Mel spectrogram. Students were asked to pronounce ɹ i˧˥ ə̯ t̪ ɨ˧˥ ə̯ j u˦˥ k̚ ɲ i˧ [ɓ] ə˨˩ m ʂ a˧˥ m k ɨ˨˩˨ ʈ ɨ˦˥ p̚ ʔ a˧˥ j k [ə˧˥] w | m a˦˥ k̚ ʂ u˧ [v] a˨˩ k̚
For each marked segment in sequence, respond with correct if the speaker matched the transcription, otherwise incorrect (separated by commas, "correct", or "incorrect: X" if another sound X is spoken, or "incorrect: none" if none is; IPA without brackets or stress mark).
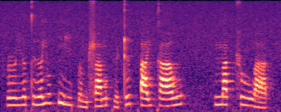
correct, incorrect: a˧˥, incorrect: w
